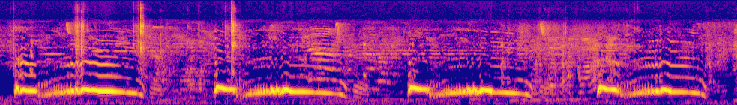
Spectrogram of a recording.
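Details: Pet brown Barbary dove with a call valued for luring: four mellow coos at a steady pace, each a brief sharp onset followed by a long purring, slightly wavering hum that slides down at the end.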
